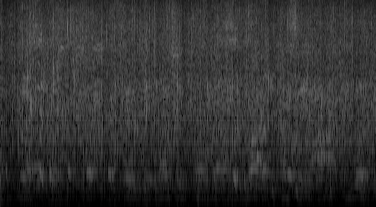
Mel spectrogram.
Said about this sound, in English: Round of applause.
